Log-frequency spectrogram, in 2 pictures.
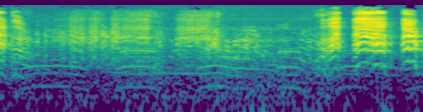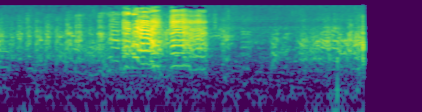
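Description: Harsh, grating squawks from red-shouldered macaws come in loud bursts over a chattering background, with softer low arched notes repeating steadily underneath.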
